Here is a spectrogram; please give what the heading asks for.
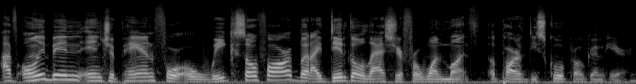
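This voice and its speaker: A man from central Louisiana answering interview questions in a relaxed, plain way. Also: on the high side, moderate pace. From central Louisiana, USA. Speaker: interview guest.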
